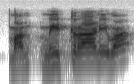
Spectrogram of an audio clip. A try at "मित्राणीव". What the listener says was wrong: मित्राणीव दीर्घ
